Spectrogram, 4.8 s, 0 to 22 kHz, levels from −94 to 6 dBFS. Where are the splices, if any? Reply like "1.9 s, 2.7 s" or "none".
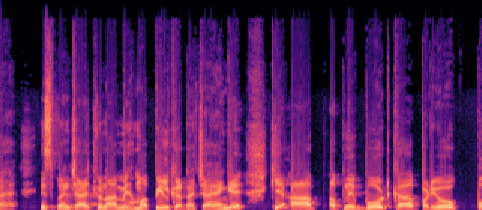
none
